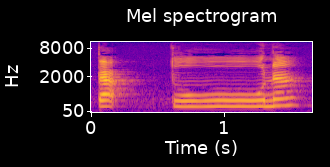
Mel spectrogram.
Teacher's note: تا الف کے اوپر جزم تھا اس لیے ہم اس کو تھوڑا سا جھٹکے کے ساتھ پڑھیں گے حمزہ کی آواز نکالنے کے لیے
